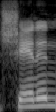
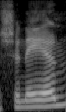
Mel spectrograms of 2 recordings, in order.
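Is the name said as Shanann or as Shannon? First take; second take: Shannon; Shanann. First: The name is said like the common name Shannon. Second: The name is said in its own form, Shanann. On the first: The speaker calls it wrong. "I've caught myself saying it wrong" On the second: The speaker calls it right. "instead of Shanann"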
